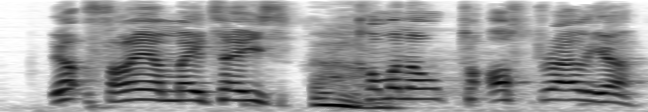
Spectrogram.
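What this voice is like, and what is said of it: Put-on Australian accent. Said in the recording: “I think you'll be stopped at customs if you try that on at the airport.”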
